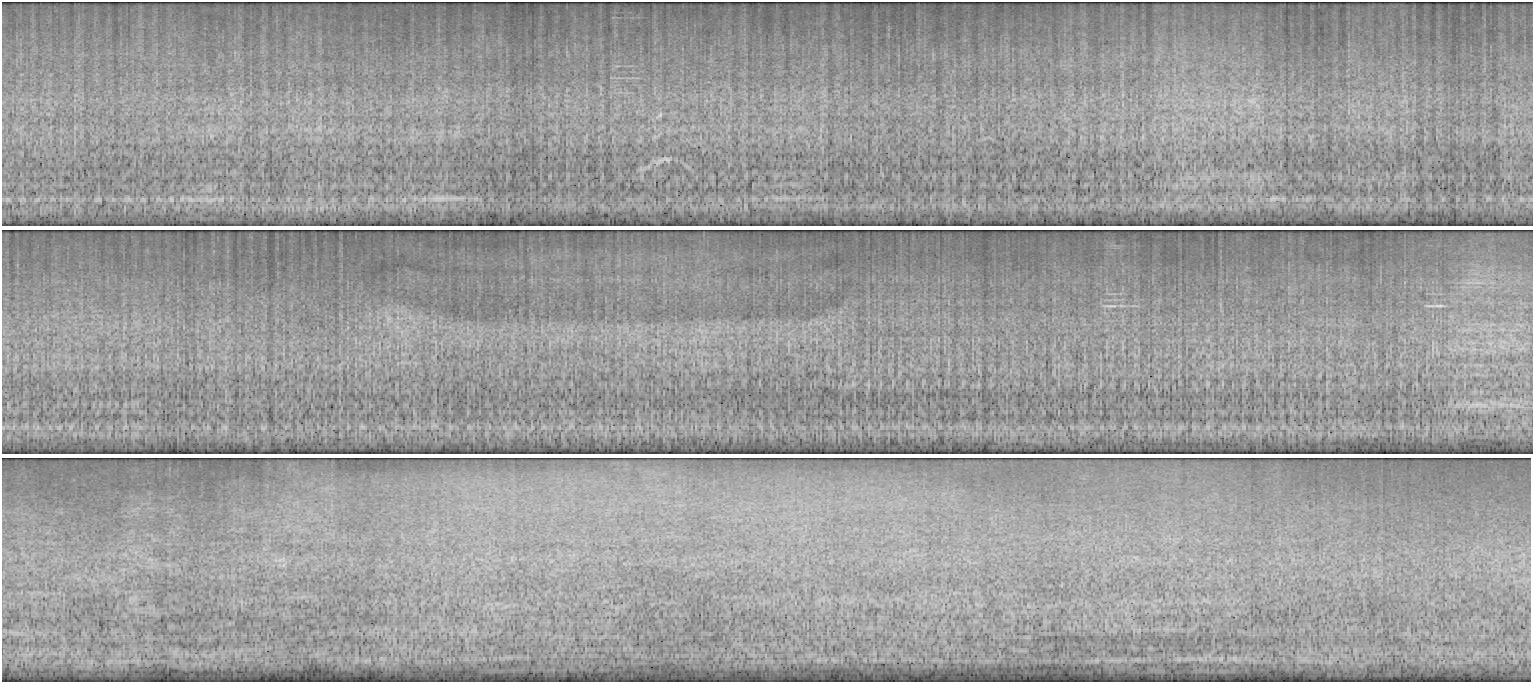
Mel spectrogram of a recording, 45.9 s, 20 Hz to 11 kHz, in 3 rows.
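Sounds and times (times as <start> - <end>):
car and motorcycle engines revving: 0.0 - 45.9.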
